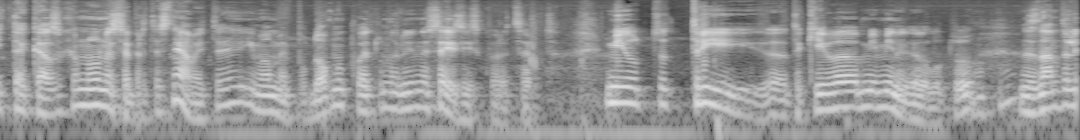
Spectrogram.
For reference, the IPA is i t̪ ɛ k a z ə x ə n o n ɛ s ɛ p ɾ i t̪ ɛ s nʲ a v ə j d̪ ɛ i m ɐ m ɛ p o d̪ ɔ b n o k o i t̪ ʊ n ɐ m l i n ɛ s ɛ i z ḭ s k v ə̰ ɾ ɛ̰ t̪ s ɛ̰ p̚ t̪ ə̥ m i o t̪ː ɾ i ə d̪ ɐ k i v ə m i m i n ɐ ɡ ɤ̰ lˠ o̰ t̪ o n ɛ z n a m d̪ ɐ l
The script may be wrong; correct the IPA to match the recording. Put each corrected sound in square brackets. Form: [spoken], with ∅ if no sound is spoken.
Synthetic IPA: i t̪ ɛ k a z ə x ə n o n ɛ s ɛ p ɾ i t̪ ɛ s nʲ a v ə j [t̪] ɛ i m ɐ m ɛ p o d̪ ɔ b n o k o [ɛ] t̪ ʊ n ɐ [∅] l i n ɛ s ɛ i z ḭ s k v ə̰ ɾ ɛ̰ t̪ s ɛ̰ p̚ t̪ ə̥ m i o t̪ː ɾ i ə [t̪] ɐ k i v ə m i m i n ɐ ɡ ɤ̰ lˠ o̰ t̪ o n ɛ z n a m d̪ ɐ l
